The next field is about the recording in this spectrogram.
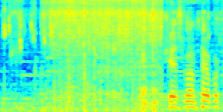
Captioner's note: sizzling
